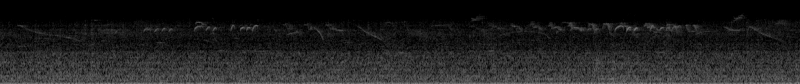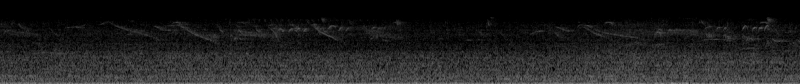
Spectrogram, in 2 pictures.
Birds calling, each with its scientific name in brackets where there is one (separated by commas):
unidentified bird, Rufous-collared Sparrow (Zonotrichia capensis), Slate-throated Redstart (Myioborus miniatus), Common Tody-Flycatcher (Todirostrum cinereum)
